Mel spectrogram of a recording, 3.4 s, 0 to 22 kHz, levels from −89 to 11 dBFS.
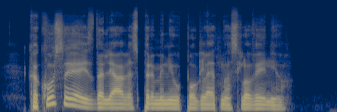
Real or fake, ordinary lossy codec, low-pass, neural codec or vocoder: fake; none; 19.8 kHz; codec, 44.1 kHz, 7.8 kbps, DAC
